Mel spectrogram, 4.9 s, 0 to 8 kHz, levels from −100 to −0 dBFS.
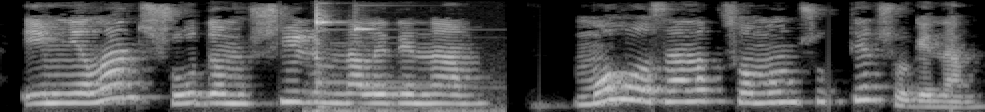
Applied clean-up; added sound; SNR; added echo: none; Doorbell; 2 dB; none.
